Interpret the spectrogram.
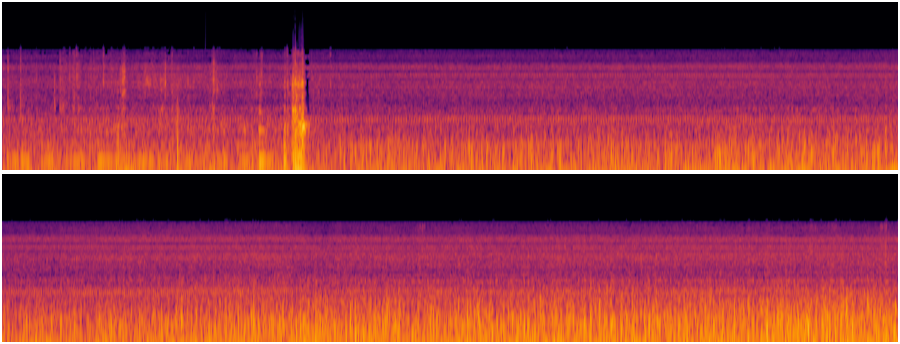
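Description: Royal Enfield Himalayan's single-cylinder engine running steadily during a ride, with road noise, growing louder in the second half. A few sharp clicks and knocks in the first seconds, the loudest about five seconds in.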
